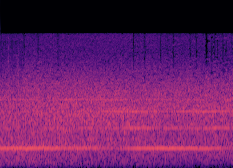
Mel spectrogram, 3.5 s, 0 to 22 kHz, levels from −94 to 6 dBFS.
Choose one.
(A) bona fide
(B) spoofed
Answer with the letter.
B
